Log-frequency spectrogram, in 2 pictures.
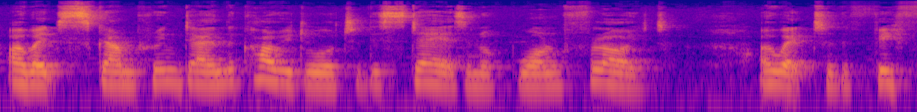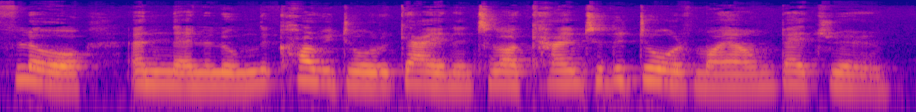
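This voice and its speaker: A woman reading a children's story aloud in an expressive narrating style. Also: fairly low pitch, a little fast. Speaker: storybook reader.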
